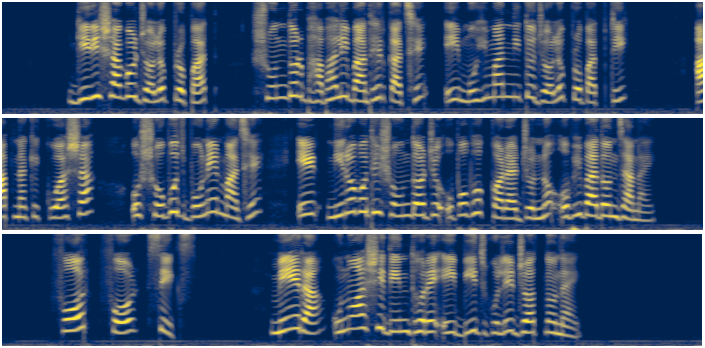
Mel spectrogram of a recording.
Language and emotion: Bengali, neutral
